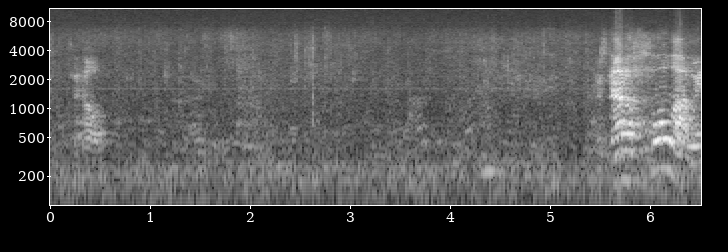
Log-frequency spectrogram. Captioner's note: chatter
